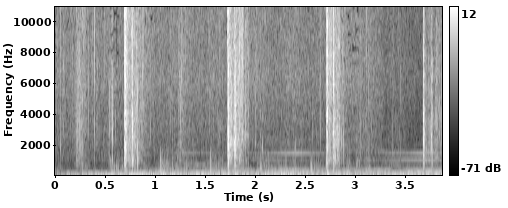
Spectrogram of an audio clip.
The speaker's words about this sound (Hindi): लेकिन अंदर के कमरे से कुछ गिरने की आवाजें आई फिर एक किसी के धीमे धीमे कदमों के चलने की आवाज आई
